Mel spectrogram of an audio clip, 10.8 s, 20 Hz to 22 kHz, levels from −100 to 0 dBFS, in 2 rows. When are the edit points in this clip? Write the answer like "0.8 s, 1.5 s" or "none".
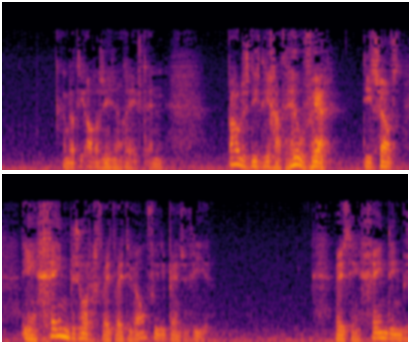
1.6 s, 3.4 s, 4.9 s, 5.7 s, 6.3 s, 6.9 s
